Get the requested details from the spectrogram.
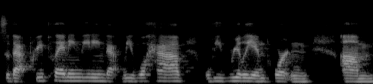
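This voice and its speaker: Against a quiet background, a woman speaks very fast in a very deep, low voice with a bright, sharp tone. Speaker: commission staff member. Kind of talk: public meeting presentation.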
